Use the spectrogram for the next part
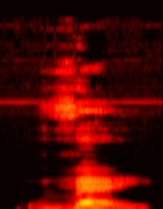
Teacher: the TH is the expected part because it is the voiced sound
